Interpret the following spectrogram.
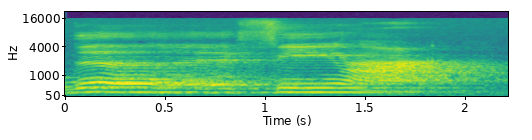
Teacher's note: Fi'a, huruf fi tidak dipanjangkan. Fi tidak, pendek saja, langsung disukunkan pada huruf ain.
